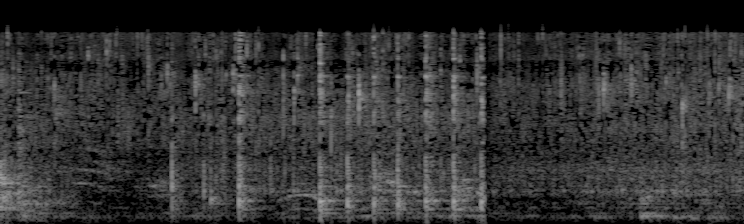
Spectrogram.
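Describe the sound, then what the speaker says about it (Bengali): Homemade chicken fries deep-frying in hot oil over medium flame, a bubbling crackle dotted with sharp pops and spatters, plus a few utensil taps, close and unvoiced. "এর মধ্যে ফ্রাইসগুলো ভেজে তুলে নিচ্ছি।"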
